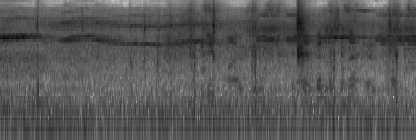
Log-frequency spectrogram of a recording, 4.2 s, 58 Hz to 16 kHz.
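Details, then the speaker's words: Motorcycle (BS6) front fork that a showroom twice failed to fix: a few sharp, isolated knocks as the fork compresses; the fork is low on shock absorber oil and needs topping up. "देखिए दोस्तों, ये बहुत जोर कुट्टी हो रहा है, हॉन्क्स में पड़ता है, टक की न साउंड होता है।"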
